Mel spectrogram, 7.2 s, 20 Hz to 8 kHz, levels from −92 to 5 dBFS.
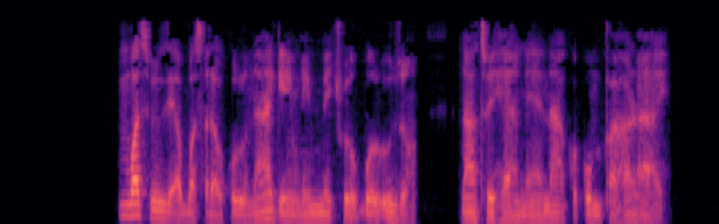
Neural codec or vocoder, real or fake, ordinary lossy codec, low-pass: codec, 16 kHz, 0.8 kbps, ZipCodec; fake; MP3, 24 kbps; 7.2 kHz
